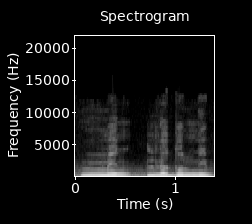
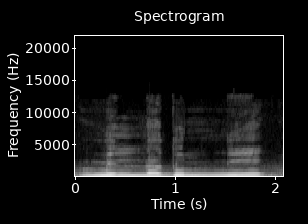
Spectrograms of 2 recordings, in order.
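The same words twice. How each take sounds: First: The n of min is pronounced separately. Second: The n of min merges into the l. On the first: The speaker calls it wrong. "पढ़ना गलत है" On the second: The speaker calls it right. "नून साकिन को लाम के साथ मिलाकर"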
